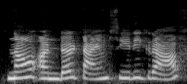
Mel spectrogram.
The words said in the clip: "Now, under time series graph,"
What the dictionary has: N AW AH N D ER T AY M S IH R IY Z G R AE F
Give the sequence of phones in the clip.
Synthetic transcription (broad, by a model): N AW AH N D ER T AY M S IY R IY G R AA F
